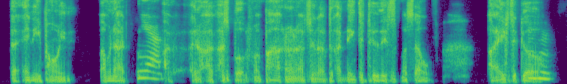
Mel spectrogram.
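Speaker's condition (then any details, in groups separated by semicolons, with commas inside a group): Vocal cord cancer, head and neck cancer, right vocal cord; earlier voice croaky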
